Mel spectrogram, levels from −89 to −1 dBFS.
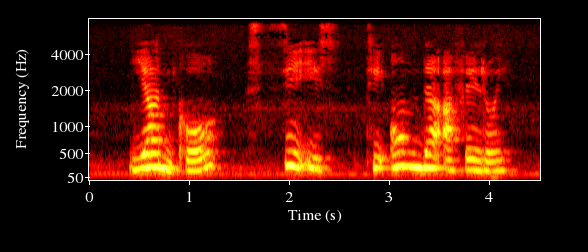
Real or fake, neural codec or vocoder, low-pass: real; none; 7.2 kHz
